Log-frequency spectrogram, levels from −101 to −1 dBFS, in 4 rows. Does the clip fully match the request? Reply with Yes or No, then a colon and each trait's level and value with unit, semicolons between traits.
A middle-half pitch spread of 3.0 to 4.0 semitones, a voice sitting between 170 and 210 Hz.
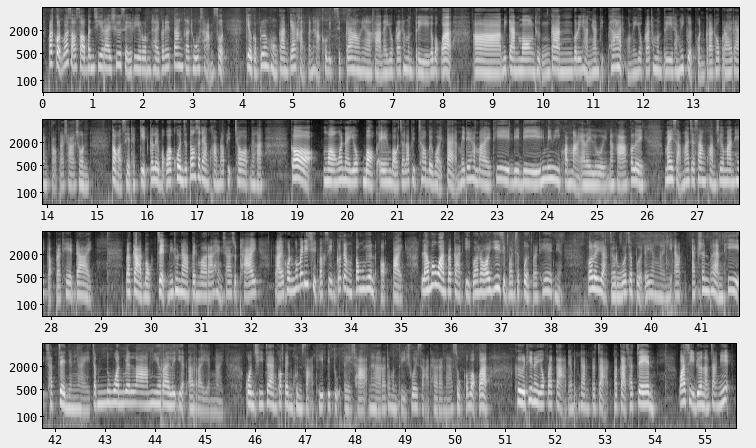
Yes: average, 3.6 semitones; medium, 185 Hz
